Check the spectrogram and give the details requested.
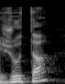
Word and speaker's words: Jota: prototype de course extrême baptisé Jota, d'après la prononciation espagnole de la lettre J, qui renvoyait au règlement de course FIA appendice J.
